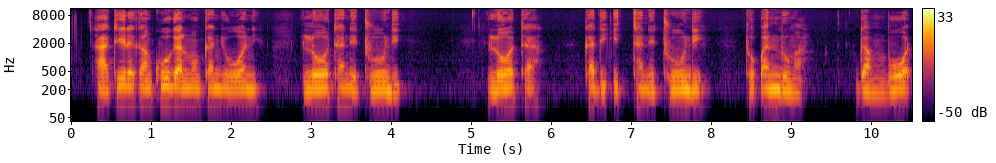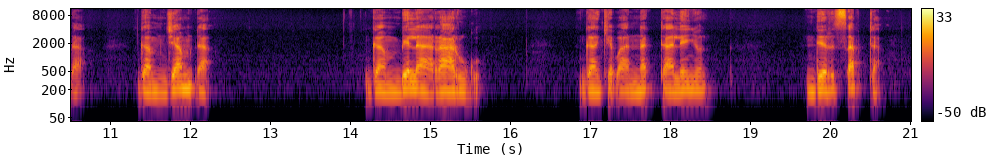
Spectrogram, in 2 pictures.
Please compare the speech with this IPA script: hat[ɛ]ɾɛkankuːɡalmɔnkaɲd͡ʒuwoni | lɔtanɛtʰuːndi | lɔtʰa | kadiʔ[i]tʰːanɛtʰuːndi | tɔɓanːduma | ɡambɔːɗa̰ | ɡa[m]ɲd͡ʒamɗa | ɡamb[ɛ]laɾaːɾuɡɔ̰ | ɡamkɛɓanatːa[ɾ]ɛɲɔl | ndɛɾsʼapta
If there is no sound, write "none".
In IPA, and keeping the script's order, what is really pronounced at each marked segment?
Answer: i, i, m, ɛ, l

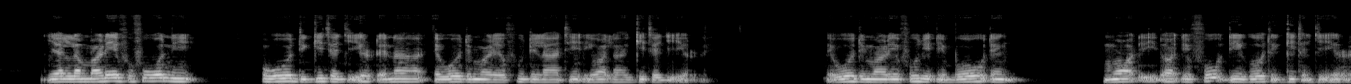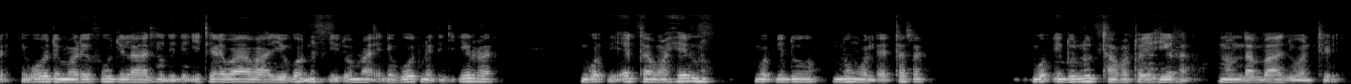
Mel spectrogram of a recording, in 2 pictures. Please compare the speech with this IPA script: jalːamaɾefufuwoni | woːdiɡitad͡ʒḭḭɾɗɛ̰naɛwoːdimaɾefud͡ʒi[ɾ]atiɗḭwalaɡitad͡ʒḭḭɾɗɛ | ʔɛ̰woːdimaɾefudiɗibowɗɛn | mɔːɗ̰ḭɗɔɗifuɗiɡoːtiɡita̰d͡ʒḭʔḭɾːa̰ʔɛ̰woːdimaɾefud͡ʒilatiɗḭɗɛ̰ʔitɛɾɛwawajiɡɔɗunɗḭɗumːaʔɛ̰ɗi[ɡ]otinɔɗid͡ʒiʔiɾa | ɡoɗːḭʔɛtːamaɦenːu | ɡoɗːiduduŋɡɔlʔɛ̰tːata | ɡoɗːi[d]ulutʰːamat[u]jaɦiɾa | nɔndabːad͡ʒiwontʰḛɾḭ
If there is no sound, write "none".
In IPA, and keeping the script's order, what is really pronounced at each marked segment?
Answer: l, ɡ, d, ɔ

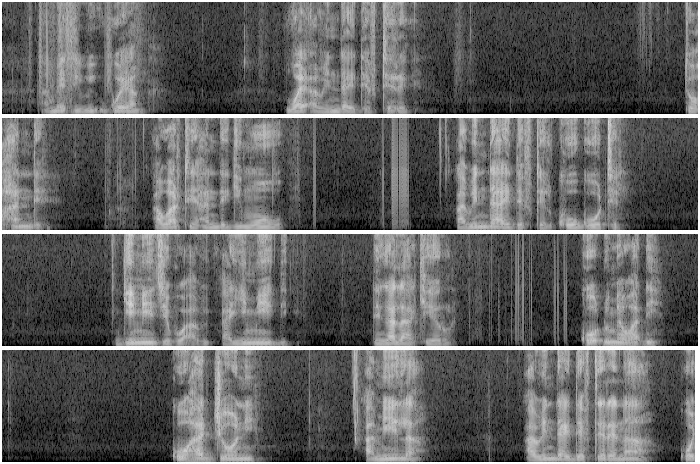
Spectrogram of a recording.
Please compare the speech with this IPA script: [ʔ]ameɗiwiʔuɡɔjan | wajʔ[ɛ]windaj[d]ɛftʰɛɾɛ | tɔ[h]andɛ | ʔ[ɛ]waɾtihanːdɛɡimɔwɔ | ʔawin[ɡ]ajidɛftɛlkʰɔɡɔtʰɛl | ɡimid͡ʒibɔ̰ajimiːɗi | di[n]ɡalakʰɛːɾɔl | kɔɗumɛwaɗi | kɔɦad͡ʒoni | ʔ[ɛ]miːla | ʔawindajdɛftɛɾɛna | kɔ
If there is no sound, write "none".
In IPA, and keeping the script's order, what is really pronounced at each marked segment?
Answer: ʔ, a, d, h, a, d, ŋ, a

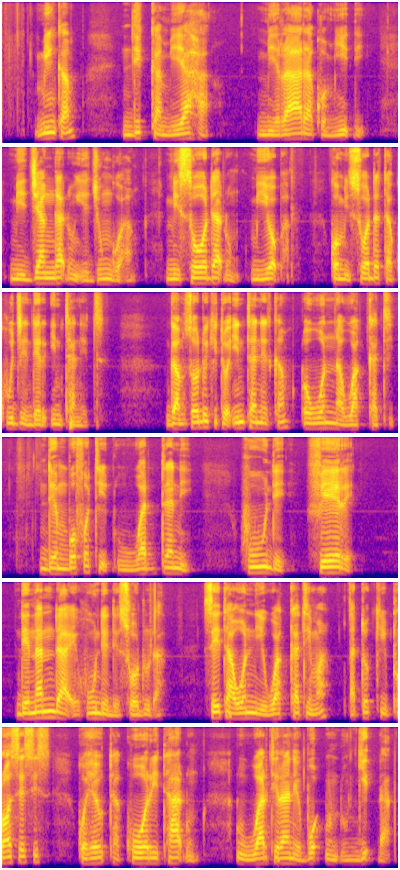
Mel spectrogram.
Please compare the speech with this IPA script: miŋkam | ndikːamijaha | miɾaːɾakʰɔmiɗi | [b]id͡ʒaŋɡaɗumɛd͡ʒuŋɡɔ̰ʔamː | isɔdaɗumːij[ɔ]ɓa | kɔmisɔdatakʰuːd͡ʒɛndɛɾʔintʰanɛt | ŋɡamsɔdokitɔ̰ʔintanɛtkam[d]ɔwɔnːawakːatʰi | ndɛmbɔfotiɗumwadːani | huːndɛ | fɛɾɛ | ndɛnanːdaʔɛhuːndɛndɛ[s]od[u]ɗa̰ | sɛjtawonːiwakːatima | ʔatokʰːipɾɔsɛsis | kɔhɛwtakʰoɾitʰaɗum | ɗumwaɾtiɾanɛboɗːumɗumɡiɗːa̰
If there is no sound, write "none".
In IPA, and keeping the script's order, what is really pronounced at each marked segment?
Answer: m, ɔ, ɗ, s, u

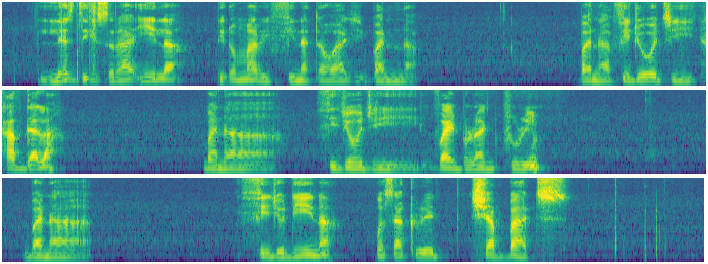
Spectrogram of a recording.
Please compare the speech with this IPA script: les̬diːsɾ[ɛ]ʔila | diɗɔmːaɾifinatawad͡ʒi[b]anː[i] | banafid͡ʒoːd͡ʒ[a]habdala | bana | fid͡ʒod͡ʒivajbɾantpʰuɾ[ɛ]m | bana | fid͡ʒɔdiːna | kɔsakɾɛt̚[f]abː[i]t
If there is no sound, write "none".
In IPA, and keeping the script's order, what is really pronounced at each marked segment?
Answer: a, b, a, i, i, ʃ, a

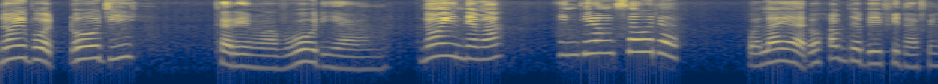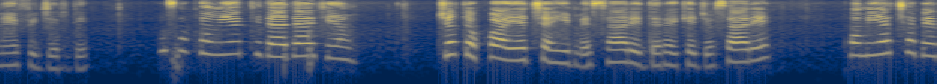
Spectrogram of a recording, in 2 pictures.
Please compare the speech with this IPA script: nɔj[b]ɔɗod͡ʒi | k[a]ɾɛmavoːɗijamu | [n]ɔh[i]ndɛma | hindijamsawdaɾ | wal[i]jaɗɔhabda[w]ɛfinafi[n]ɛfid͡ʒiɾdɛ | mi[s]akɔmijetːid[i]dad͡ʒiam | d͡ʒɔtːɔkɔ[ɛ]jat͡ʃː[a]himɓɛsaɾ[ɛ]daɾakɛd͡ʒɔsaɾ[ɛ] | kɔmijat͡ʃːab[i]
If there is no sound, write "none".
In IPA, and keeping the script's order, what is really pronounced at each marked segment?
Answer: b, a, n, i, a, b, n, s, a, a, a, ɛ, ɛ, ɛ

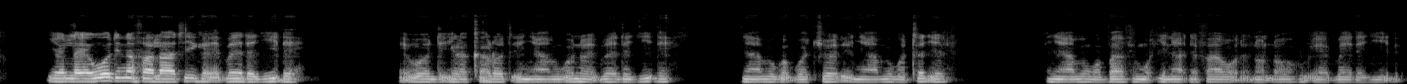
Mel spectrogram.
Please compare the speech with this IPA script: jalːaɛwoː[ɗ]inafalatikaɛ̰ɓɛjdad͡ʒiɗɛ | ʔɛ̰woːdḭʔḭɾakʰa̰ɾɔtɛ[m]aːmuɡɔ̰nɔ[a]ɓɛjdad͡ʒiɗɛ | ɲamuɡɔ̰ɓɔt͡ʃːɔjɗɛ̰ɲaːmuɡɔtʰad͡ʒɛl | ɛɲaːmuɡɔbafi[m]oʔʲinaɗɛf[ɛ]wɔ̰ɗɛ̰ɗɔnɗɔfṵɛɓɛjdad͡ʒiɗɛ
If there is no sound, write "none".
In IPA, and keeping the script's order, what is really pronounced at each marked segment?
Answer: d, ɲ, ɛ, m, a

